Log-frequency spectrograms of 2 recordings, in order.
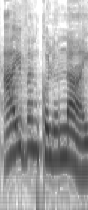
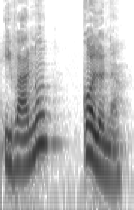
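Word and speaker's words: Ivanu Colonna: Τον γράφουν Άιβαν Κολωνά οι Γάλλοι, αλλά η σωστή προφορά, γιατί ο άνθρωπος είναι κορσικανός, είναι Ιβάνου Κόλωνα.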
